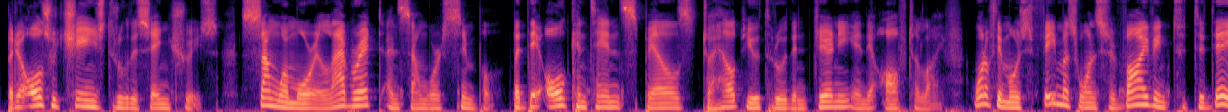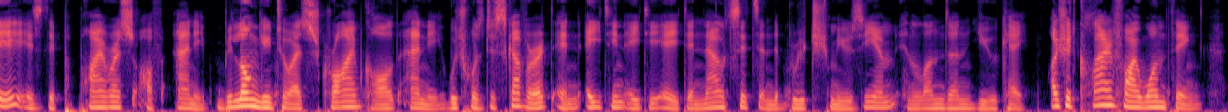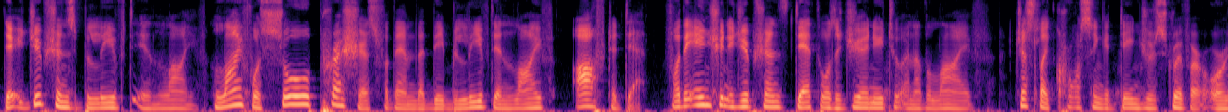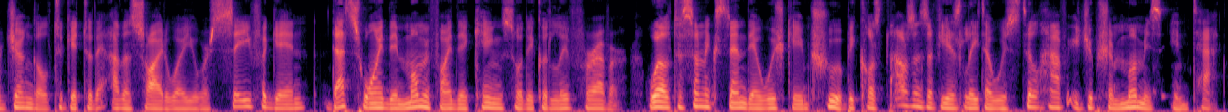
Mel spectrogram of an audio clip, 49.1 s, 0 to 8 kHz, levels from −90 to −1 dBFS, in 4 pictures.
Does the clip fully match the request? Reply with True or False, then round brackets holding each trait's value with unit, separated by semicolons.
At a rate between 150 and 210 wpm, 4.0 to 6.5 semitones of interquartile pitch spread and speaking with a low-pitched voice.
True (180 wpm; 4.6 semitones; 130 Hz)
